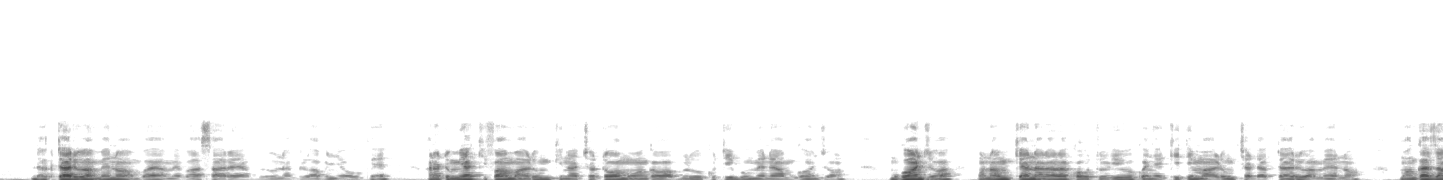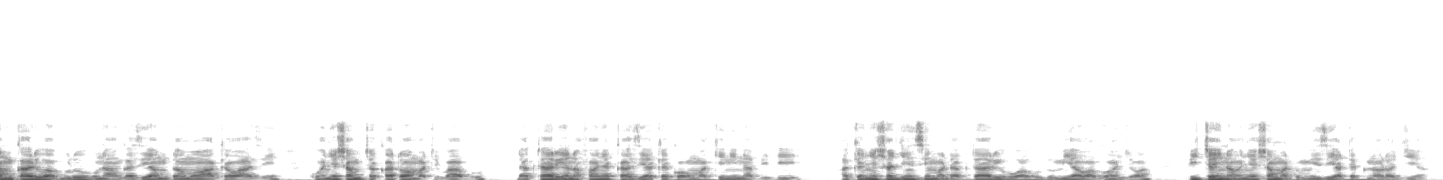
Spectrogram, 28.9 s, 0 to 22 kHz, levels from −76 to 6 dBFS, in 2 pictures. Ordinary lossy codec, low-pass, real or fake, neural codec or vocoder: Opus, 64 kbps; 7.2 kHz; real; none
